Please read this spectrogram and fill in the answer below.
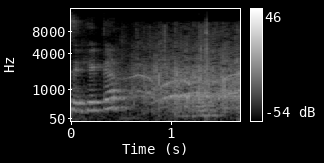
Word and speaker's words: Ehecatl: Y bueno, la H se pronuncia como una J, como una G, pero bueno, Ejecat, pues ya para que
